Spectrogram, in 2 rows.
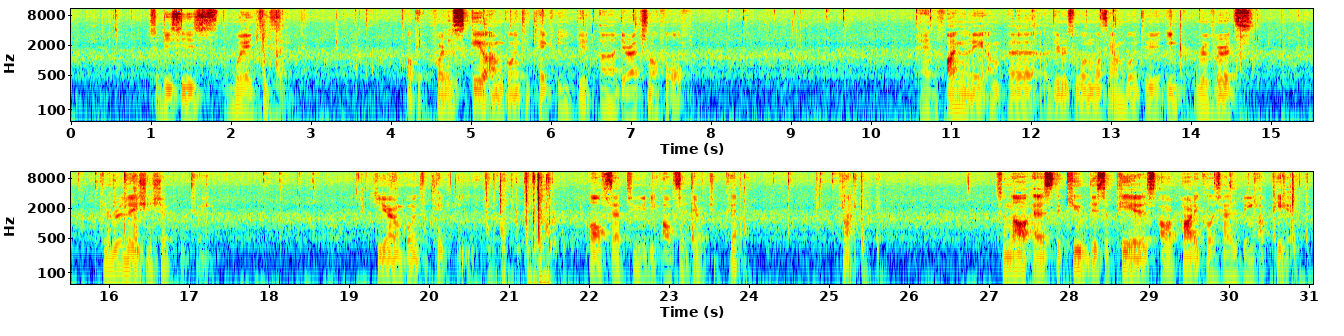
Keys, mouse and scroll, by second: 9.6 click, 10.7 click, 11.8-14.2 drag, 14.2-15.8 ctrl+middle drag, 15.8 click, 16.2 g, 18.6 click, 21.6-22.6 drag, 22.6-24.5 middle drag, 24.5 click, 25.0 click, 25.5 g, 30.8 g.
